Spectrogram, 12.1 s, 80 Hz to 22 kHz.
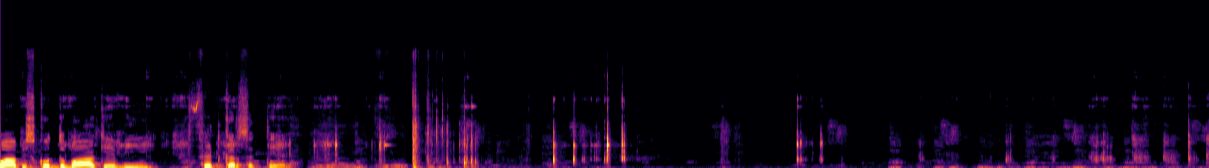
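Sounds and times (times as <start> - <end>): metal parts clicking and clinking: 0.6 - 2.3, 3.0 - 6.4, 10.0 - 12.0.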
